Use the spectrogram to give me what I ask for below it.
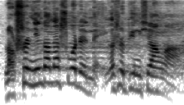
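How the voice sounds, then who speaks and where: A man's voice: high-pitched, big pitch swings, a little fast, a bit bright. A man playing the straight man in stage crosstalk, firing back dry, skeptical retorts. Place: theater stage with a live audience. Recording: reverberant hall, faint noise.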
